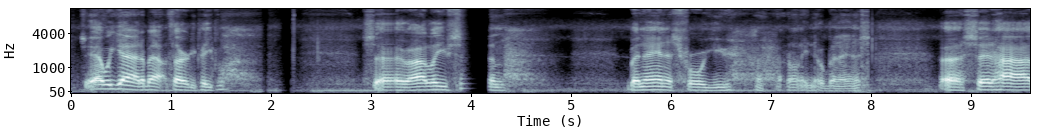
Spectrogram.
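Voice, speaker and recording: A man's voice: medium pitch, no echo. A man, out of breath from jogging outdoors, insistently preaching to viewers on a livestream. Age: 60s. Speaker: livestream host. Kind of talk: livestream commentary. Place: outdoors, on foot.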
